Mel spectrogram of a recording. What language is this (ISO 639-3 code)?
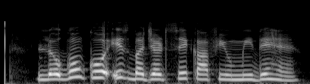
hin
